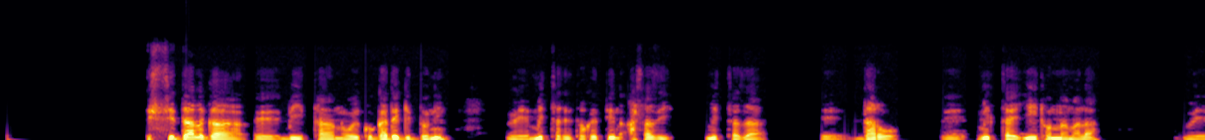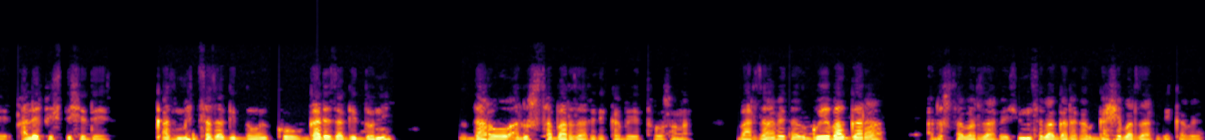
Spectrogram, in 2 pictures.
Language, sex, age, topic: Gamo, male, 25-35, agriculture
